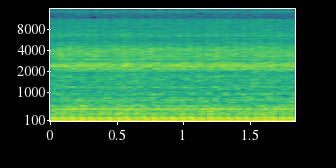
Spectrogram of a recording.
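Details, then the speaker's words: Yamaha Moto-4 Champ ATV first started on a jump pack, fitted with an SDG 110cc pit bike intake manifold and a Honda clone carb: even, steady single-cylinder putter at a fast regular beat with no misses or knocks; runs pretty good. "so we got it running actually runs pretty good sounds pretty good not bad eh"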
